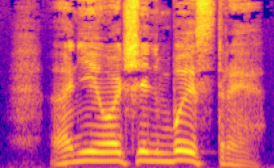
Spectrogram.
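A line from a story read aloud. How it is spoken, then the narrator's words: Lecturing voice, doctor. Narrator (Russian): так рассказывал мне доктор когда-то своим лекторским голосом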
